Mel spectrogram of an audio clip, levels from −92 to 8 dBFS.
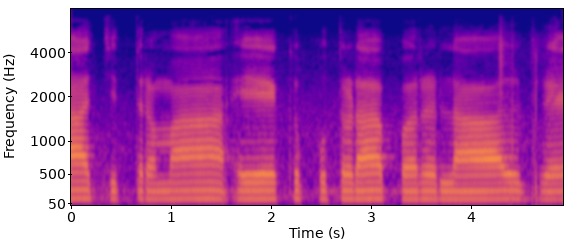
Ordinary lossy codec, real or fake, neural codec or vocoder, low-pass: MP3, 48 kbps; real; none; 7.2 kHz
